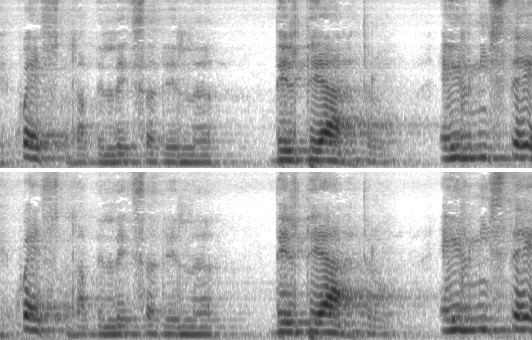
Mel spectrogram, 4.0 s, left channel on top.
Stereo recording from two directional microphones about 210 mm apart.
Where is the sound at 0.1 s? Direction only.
45° left (ahead or behind).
